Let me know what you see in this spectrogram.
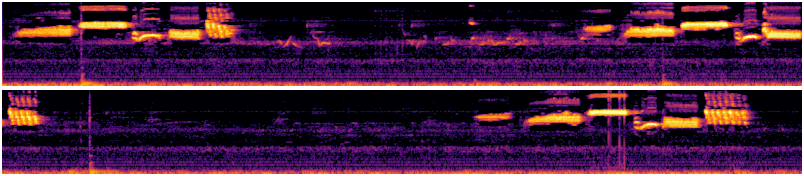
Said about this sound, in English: Birdsong was provided by National Audubon Society Birdsong Collection, Lang Elliott Music of Nature.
